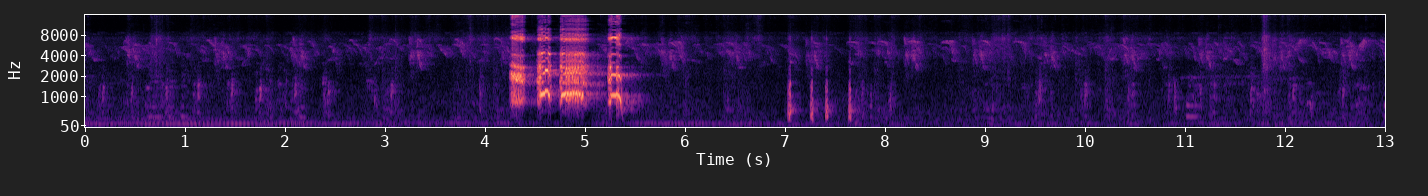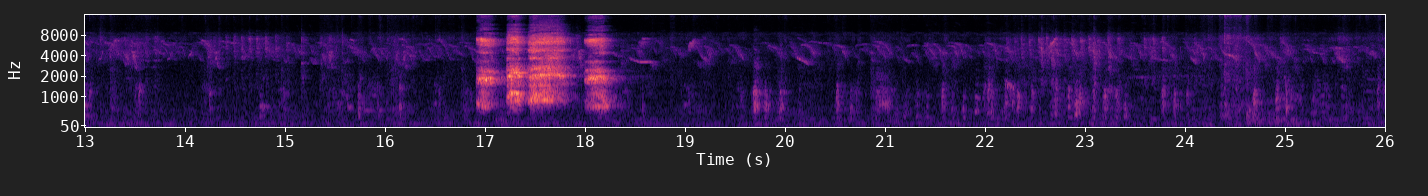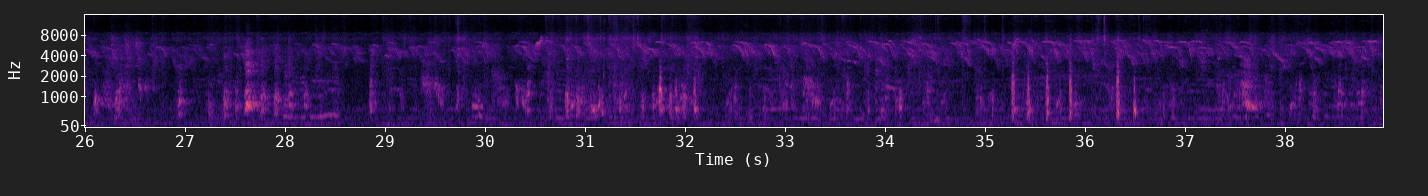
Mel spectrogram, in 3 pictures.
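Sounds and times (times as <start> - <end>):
faint high-pitched chirping: 0.0 - 17.3, 17.9 - 38.9
cockerel crowing: 4.2 - 5.6, 16.9 - 18.4.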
